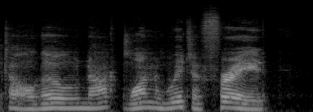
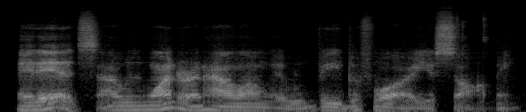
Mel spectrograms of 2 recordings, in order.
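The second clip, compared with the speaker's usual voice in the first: low drawling woodland tramp; 6 semitones lower, 4 dB quieter than usual. Shown as a demonstration. Tramp answering Uncle Felix, low and drawling. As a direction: lean into a slow rural drawl. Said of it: "a little bit more of a drawl".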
